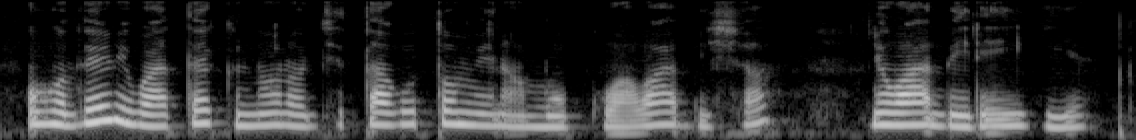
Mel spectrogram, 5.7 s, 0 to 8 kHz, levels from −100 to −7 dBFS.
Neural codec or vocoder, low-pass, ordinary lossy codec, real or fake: codec, 16 kHz, 16 kbps, FunCodec, trained on Chinese and English, 50 frames a second; none; none; fake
